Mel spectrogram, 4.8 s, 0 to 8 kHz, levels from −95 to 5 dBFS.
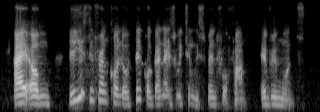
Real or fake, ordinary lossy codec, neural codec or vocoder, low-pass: fake; Opus, 24 kbps; vocoder, 22.05 kHz, 80 mel bands, HiFi-GAN; 7.2 kHz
